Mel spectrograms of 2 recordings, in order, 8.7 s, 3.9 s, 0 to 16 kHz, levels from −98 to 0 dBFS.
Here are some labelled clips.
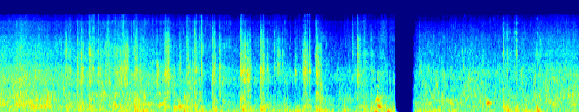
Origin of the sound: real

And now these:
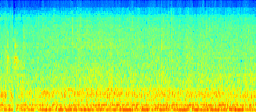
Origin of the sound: real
